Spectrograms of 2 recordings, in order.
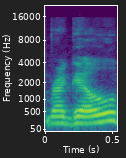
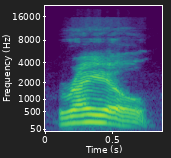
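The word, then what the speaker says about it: Raguel: a bit misleading but close its name is ragwell some pronounce it ragel but the correct pronouncer's pronouncement is real oh okay i was saying it really wrong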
